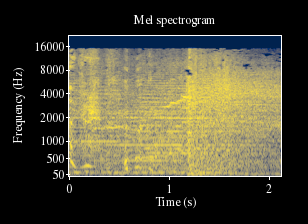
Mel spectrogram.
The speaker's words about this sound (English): Oh! Oh no! Punching a child? Yes. Yeah. Oh my god, that was...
